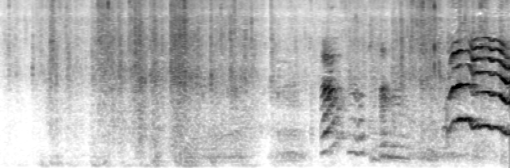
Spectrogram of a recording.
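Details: Cocker spaniel puppies asking to be let out, faint murmuring at first, then a sharp high whining yelp near the end, rising and falling, indoors.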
